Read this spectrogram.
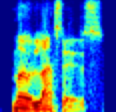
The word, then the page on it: molasses: British English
